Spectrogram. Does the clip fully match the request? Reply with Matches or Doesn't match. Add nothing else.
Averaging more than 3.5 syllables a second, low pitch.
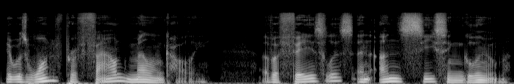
Matches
